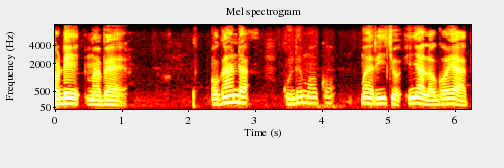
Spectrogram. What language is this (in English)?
Luo (Kenya and Tanzania)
